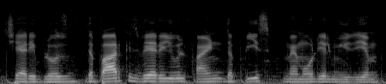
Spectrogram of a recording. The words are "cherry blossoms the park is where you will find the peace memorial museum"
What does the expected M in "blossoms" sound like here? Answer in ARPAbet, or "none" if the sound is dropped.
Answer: none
